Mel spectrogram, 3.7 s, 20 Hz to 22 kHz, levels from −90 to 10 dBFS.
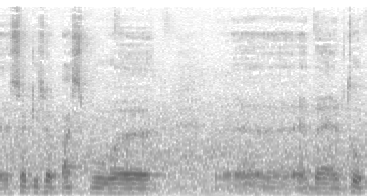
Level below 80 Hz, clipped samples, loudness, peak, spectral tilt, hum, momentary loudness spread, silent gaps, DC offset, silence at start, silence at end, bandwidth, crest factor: -72 dBFS; under 0.1%; -39 LUFS; -24 dBFS; -4 dB/octave; none; 13 LU; none; under 0.1%; 0 s; 0 s; 20 kHz; 14 dB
